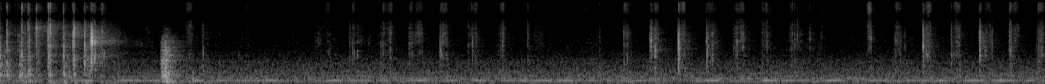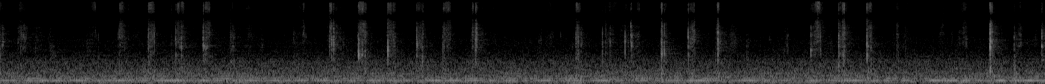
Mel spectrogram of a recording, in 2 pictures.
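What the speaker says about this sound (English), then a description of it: "let's give this one a good shuffle because it's tarot size" Crisp riffling and snapping of a tarot-size deck of cards being shuffled close by, in repeated rapid bursts with short pauses between.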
